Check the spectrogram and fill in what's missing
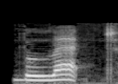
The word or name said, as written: boulette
